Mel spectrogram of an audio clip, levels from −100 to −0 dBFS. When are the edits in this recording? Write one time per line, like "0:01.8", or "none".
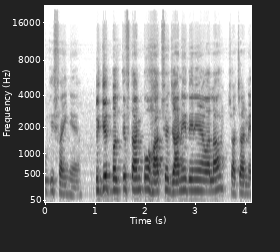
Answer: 0:01.0

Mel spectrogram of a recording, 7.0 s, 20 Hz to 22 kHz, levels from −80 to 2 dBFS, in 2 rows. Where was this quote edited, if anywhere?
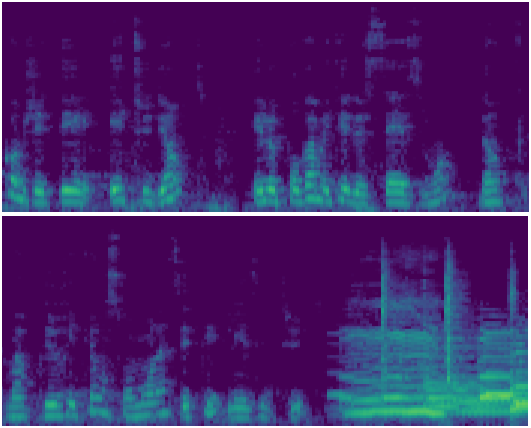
0:05.7

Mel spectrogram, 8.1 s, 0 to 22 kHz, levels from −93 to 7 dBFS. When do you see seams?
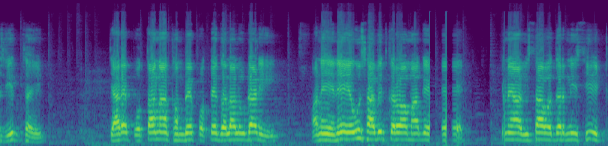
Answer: none

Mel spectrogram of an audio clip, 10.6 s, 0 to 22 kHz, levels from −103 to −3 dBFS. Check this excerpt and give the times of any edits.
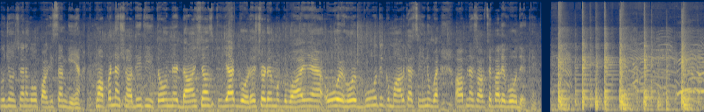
none

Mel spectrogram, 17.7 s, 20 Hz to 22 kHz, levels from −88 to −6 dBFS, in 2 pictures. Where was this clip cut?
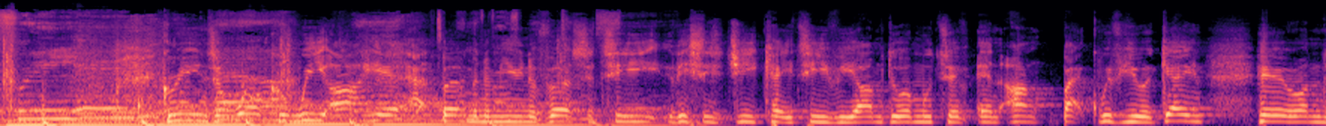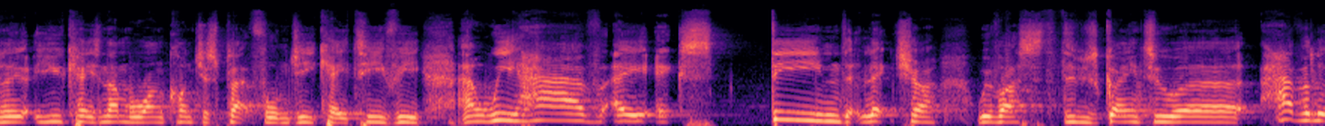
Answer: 0:08.2

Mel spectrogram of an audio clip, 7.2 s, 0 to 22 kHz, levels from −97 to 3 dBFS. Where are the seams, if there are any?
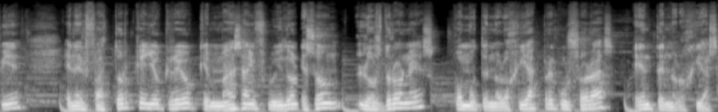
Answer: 0:03.0
0:06.2

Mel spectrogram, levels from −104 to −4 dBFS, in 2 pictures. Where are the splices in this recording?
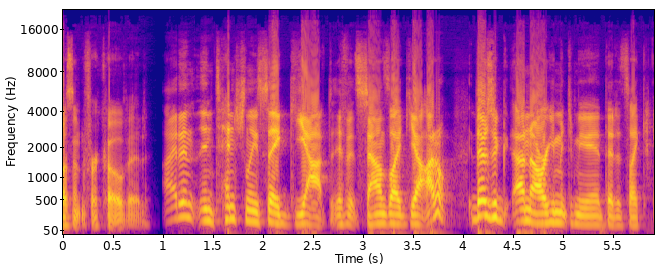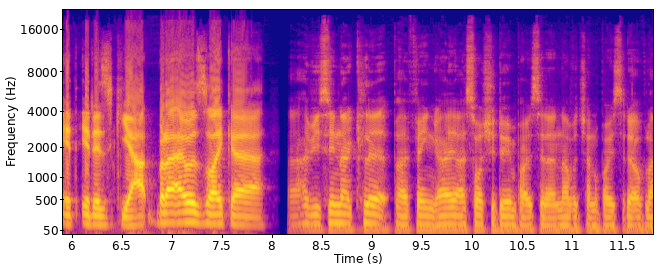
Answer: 0:00.9
0:07.9

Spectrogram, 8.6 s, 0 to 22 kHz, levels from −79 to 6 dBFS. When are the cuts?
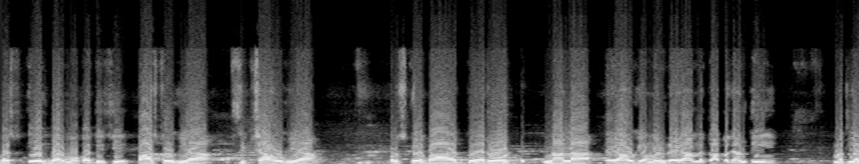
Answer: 0:01.3
0:06.1

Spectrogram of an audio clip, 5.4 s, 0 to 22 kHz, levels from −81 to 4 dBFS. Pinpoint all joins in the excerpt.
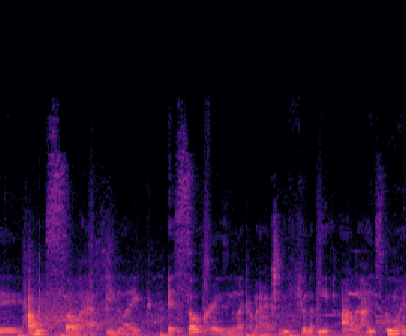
none

